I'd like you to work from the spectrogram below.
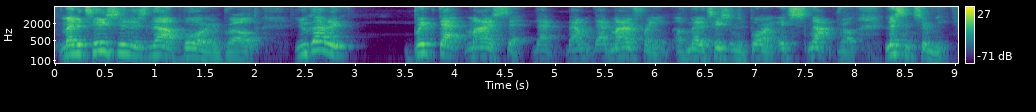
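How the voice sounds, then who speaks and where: A man's voice: mid-range voice, animated, normal speed, a bit bright. Slangy forties man saying "bro" nonstop. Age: 40s. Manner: loose slangy talk, ends nearly every phrase with "bro"; repeats himself, talks straight to his viewers. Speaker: livestreamer. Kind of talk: casual live-stream chat. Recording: echoey room.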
